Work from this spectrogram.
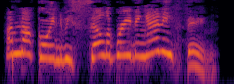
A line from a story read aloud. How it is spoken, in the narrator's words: Mommy yelled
